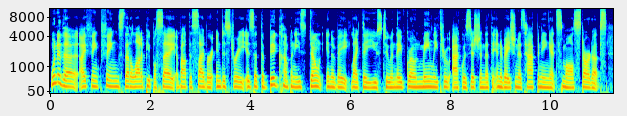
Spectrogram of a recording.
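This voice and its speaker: Low-toned woman interviewer asking questions. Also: little pitch movement, fairly quick, hardly any pauses, a little mellow, smooth. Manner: conversational, leading into questions.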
